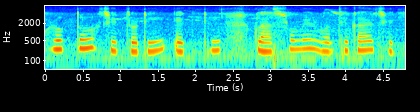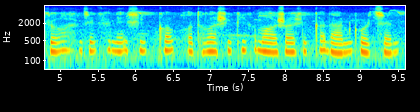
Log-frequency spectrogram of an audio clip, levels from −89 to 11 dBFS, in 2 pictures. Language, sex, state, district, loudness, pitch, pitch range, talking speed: Bengali, female, West Bengal, North 24 Parganas, -19 LUFS, 225 Hz, 210-235 Hz, 100 wpm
